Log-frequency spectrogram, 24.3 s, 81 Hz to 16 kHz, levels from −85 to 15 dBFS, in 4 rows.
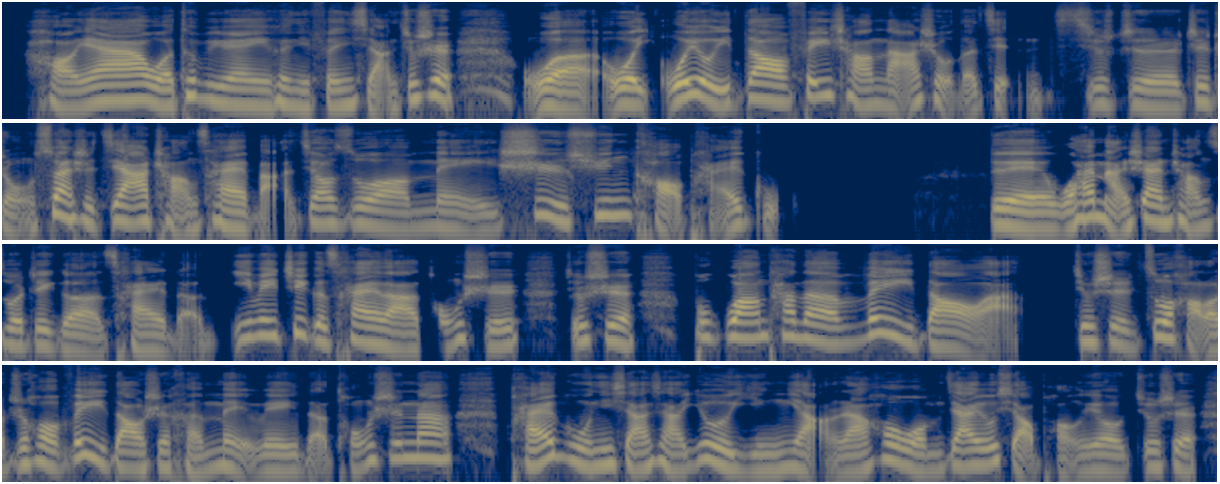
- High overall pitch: No, medium, 175 Hz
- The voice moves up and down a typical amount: No, wide, 6.1 semitones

